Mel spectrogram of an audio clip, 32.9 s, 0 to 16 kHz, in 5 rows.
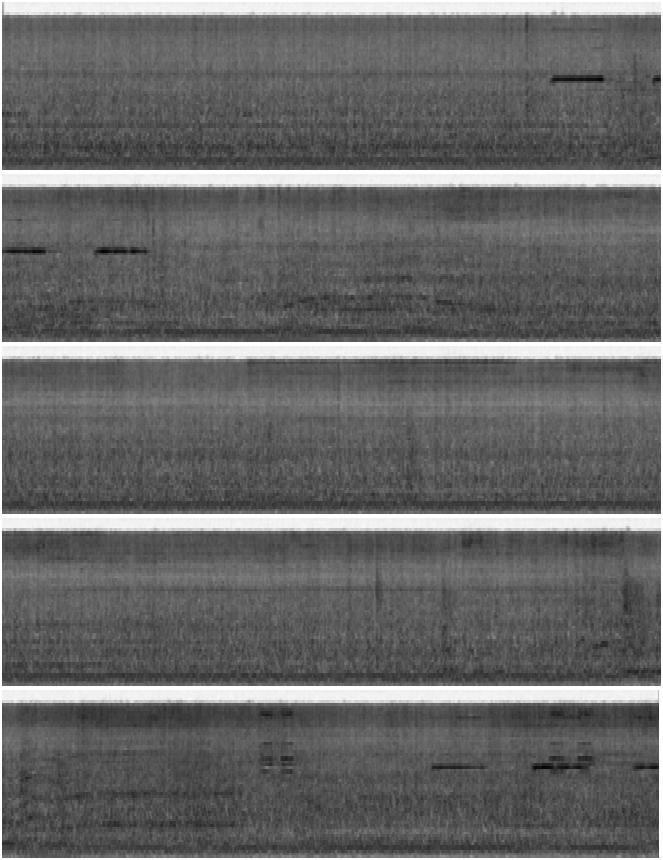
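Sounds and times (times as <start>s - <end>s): diesel engine running: 0.0s - 32.9s
backup alarm beeps: 5.5s - 8.1s, 30.7s - 32.9s.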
